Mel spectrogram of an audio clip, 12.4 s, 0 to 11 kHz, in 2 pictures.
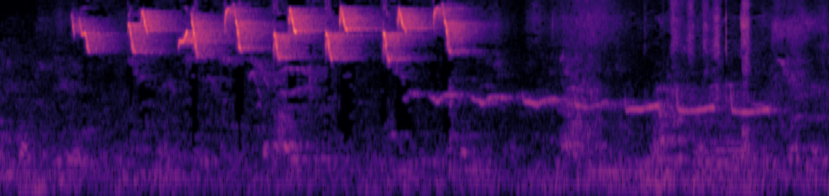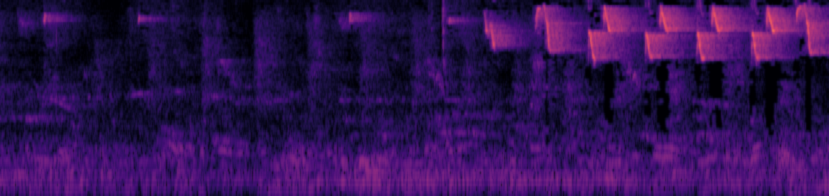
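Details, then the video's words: Goldfinch ranked second in a 2016 northern-zone singing competition, in the repique style: rapid runs of high, clipped repeated notes, a pause with a lower sliding whistle, then another fast repeated series, with quiet voices beneath. "Amarillo de repique"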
